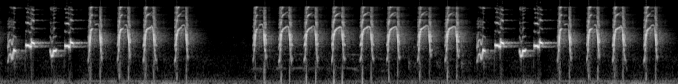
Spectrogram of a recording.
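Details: Black-winged myna singing loudly and continuously as a tutor recording for competition birds. Whistled upward-sweeping notes lead into rapid bursts of sharp, loud, repeated chattering notes. Phrases come in runs with a short pause, against a quiet background.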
